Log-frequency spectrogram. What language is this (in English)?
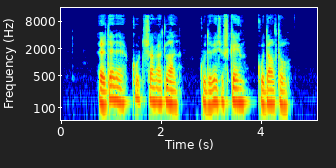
Mari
